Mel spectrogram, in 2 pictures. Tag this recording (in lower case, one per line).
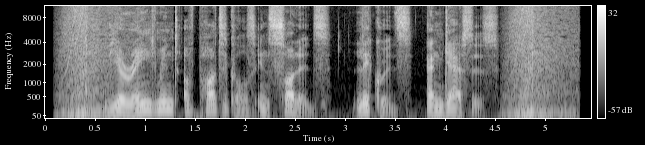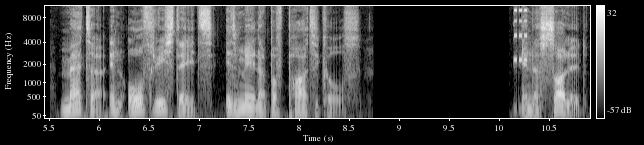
speech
